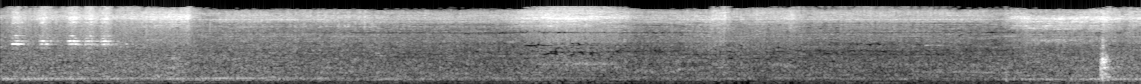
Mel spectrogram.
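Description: An oxygen gas torch brazes AC copper pipe on a split unit, giving a steady close hiss and roar that swells and eases slightly as the flame is moved, with no voices.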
